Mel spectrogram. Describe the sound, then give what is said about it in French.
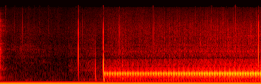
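A couple of sharp clicks from a telephone receiver being picked up, followed by a steady, continuous dial tone humming at moderate volume until the end, with no voices present. “Bon, un autre petit coup. Un petit coup de téléphone.”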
